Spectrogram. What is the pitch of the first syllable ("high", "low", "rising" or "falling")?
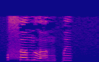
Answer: high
